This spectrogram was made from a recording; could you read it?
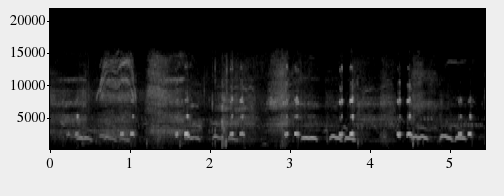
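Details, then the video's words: Common quail calling, recorded for quail hunting: short high doubled notes mixed with looping down-up slurred whistles, irregular, over a steady background hiss. "batair ki awaz batair Madi ki awaz"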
